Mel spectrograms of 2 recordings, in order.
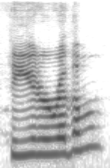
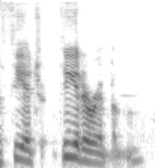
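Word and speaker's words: Theatrhythm: I think it's supposed to be theater, as in like not TER, Yeah. but theatra, like y'all spell it TRE, and it's a combination of the word theater and rhythm, so theater rhythm.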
